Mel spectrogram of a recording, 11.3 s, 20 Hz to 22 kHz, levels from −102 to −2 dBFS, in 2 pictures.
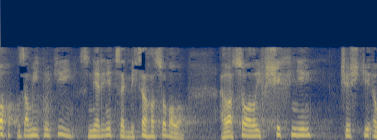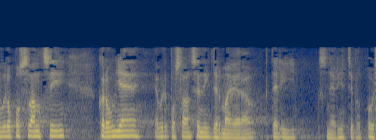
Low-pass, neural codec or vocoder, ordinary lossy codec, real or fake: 5.4 kHz; codec, 16 kHz, 0.8 kbps, ZipCodec; MP3, 24 kbps; fake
